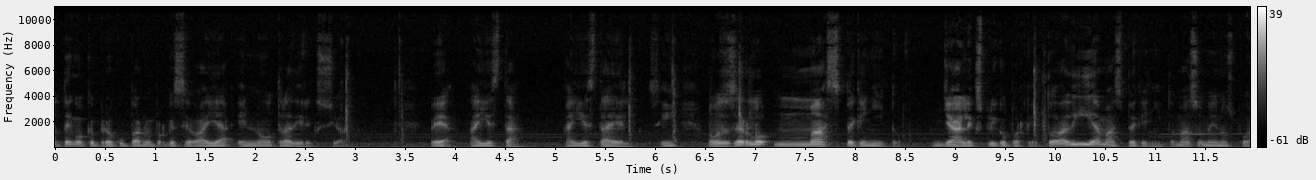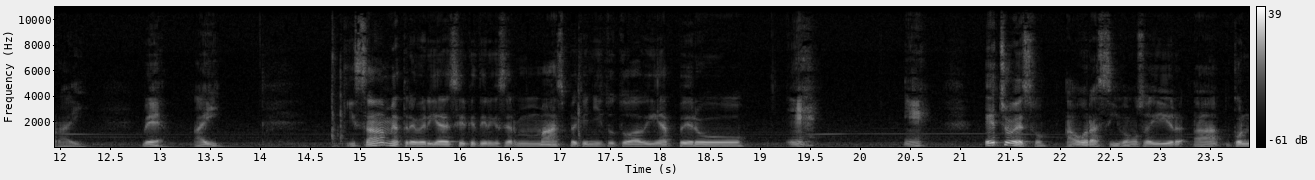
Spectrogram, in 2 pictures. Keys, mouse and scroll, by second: 2.8 click, 3.5 shift+click, 4.0-5.7 shift+middle drag, 6.3 shift+middle click, 7.3 s, 8.9 click, 10.2 s, 11.2 click, 11.5-14.7 drag, 15.2 KP_3, 16.0 scroll down 2, 16.4 click, 17.3-17.7 scroll up 3, 17.9 shift+click, 21.3 scroll down 2, 22.3-23.8 scroll down 2.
